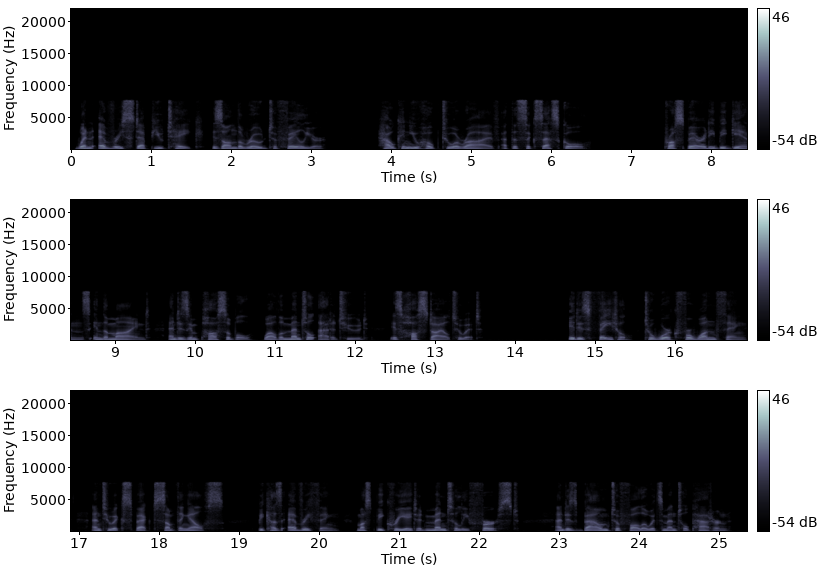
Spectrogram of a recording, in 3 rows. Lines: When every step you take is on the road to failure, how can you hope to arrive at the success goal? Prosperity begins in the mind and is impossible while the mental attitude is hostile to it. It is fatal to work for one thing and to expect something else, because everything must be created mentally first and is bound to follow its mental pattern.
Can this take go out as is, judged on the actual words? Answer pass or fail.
pass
